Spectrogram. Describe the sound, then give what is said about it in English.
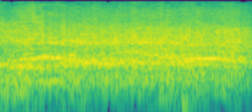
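Democrats in a large crowd boo President Bush during his speech on the rising cost of entitlements: a dense wall of low, drawn-out jeers that holds loudly and steadily for a couple of seconds without a break, with no single voice standing out. “all the Democrats were booing President Bush when he was trying to warn that we were headed for a real train wreck here.”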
